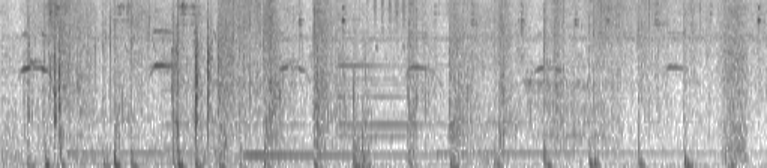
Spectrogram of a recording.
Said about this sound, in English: All these beautiful wild horses.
